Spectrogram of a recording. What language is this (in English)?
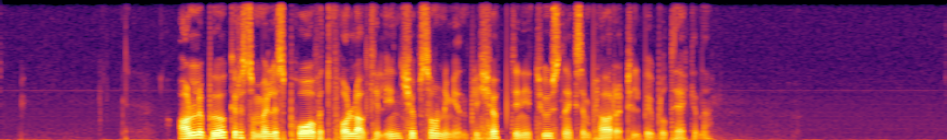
Norwegian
